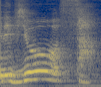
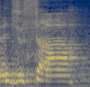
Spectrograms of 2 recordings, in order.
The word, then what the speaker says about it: Leviosa: C'est Leviosa, pas Leviosa. Bah vas-y toi, puisque t'es si intelligente.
